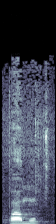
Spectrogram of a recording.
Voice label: "Leg", Yimas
